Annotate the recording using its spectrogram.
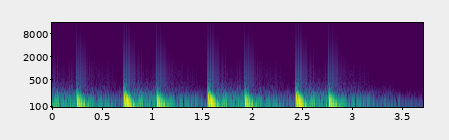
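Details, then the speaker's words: Deep, regular lub-dub pairs at roughly 70 beats a minute, the normal two-part heartbeat, illustrating heart sounds produced as valves close to prevent backflow of blood. "this whole thing repeats over and over and over again with every movement of the heart and this is what creates that heartbeat sound"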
